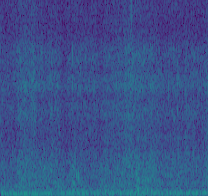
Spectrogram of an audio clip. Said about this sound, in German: Sie haben zu mir gesagt, dass sich das Wasser schön am Bug teilt?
